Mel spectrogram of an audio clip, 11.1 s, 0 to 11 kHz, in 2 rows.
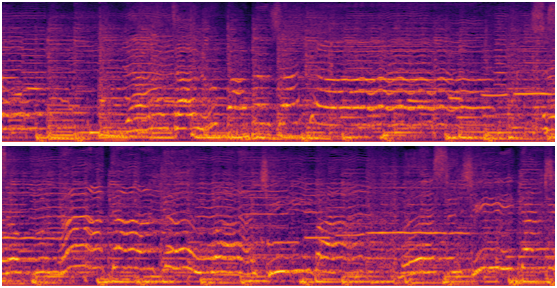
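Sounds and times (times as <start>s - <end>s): hand drums: 0.0s - 11.0s
live band playing: 0.0s - 11.0s
women singing: 0.0s - 11.0s.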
